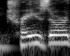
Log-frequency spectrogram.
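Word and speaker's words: Trezor: is open source at this boil it's the tracer then spell that for us because it's not it's a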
